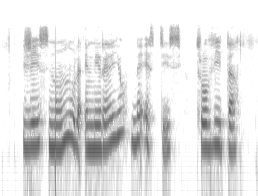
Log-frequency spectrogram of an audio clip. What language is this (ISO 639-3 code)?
epo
